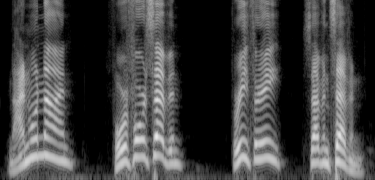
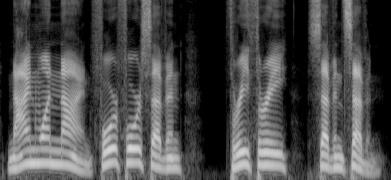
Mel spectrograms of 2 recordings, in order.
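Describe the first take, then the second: First: The number is read with upbeat, lively energy. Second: The number is read in a plain, flat way.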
